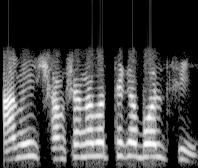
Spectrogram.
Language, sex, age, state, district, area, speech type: Bengali, male, 60+, West Bengal, North 24 Parganas, rural, conversation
